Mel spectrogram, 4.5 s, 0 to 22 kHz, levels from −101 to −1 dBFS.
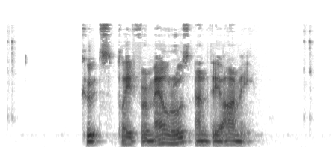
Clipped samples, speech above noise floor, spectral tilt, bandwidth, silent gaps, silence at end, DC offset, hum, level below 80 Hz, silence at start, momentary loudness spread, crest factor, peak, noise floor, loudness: under 0.1%; over 63 dB; -4.5 dB/octave; 11.5 kHz; none; 1.15 s; under 0.1%; none; -64 dBFS; 1.1 s; 7 LU; 22 dB; -6 dBFS; under -90 dBFS; -26 LUFS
